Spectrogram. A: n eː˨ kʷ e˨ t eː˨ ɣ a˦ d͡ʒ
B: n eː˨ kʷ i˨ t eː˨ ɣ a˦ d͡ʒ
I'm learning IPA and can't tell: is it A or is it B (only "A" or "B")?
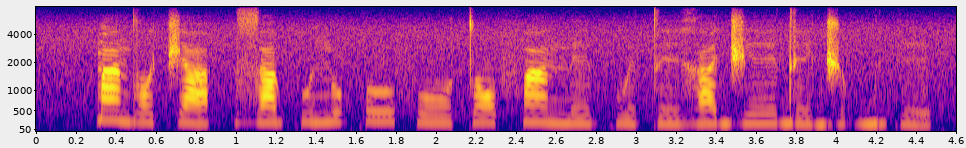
A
